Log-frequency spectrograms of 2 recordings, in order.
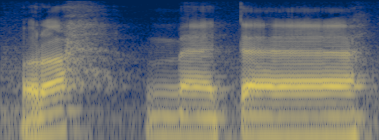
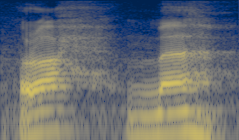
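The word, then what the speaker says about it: رحمة: Macam ini tadi bukan baca dengan rahmatah. Tapi bacaan betulnya adalah rahmah. Dan bukan rahmat rahmah.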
